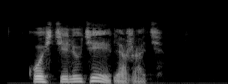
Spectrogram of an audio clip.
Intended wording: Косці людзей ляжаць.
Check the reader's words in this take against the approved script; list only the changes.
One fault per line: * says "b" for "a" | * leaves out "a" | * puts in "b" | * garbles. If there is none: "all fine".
all fine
